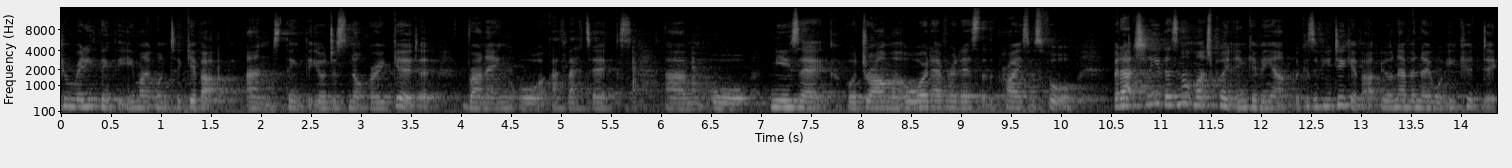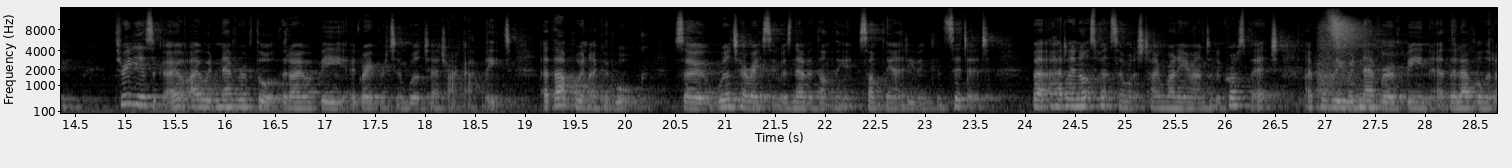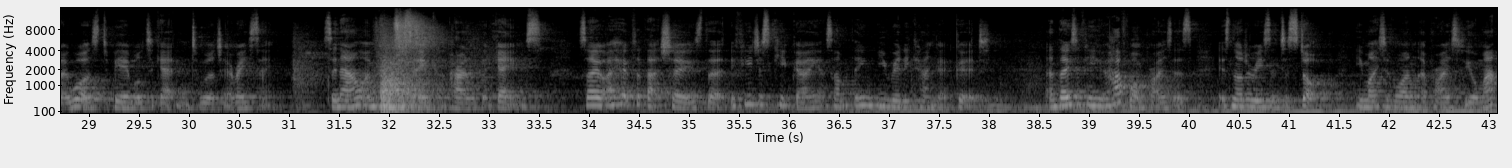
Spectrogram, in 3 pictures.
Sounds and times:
Female speech, woman speaking: 0.0 - 43.0
Narration, monologue: 0.0 - 43.0.

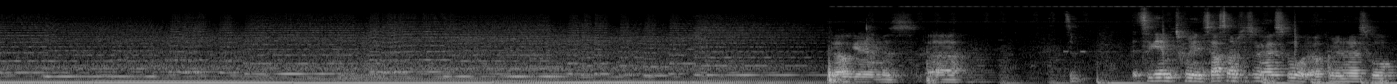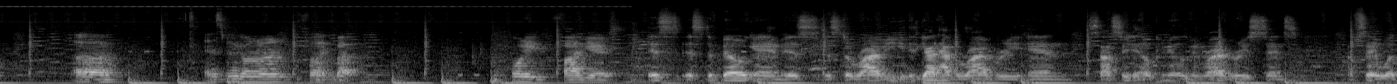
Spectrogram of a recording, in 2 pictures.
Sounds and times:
Music: 0.0 - 27.9
Speech: 8.3 - 9.7, 10.7 - 14.0, 14.7 - 15.2, 16.0 - 17.7, 19.0 - 27.9.

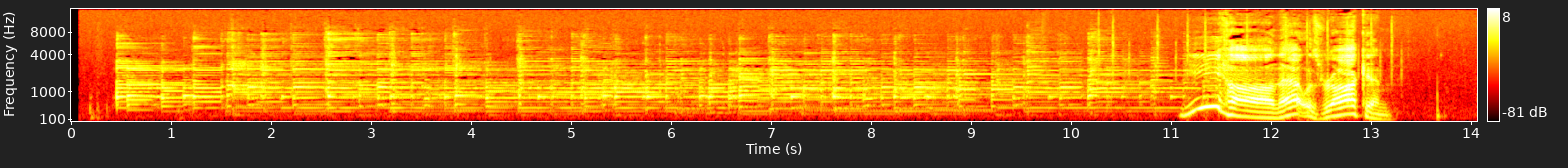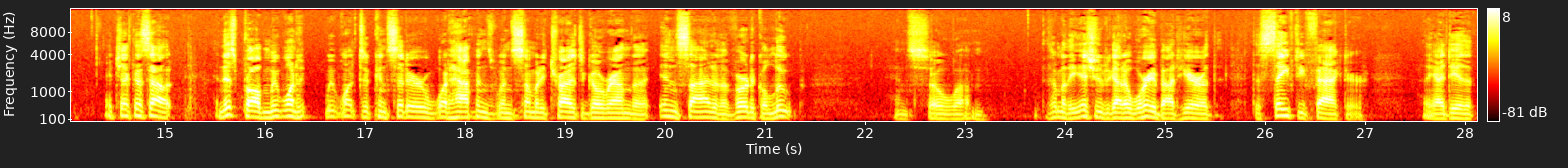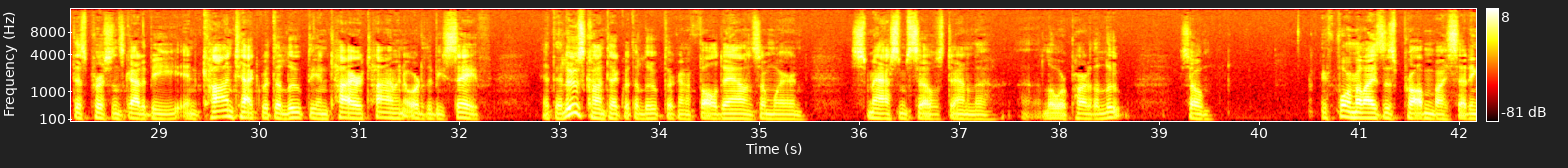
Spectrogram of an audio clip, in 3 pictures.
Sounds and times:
Banjo: 0.4 - 13.2.

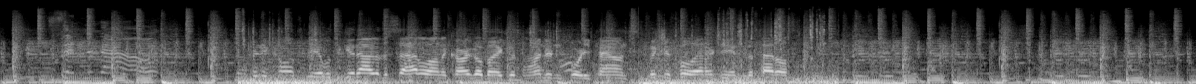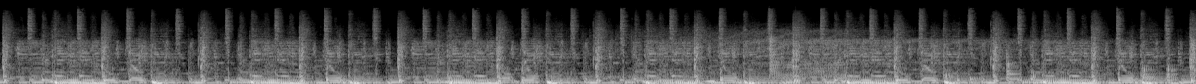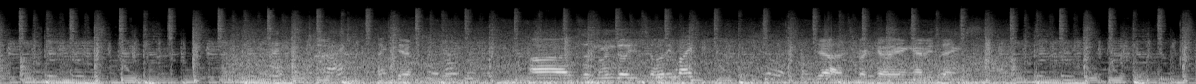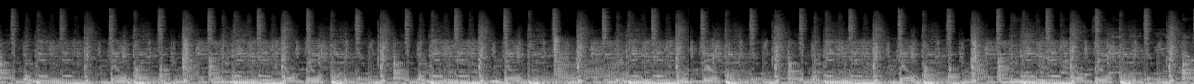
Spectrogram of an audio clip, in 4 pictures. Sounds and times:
Music: 0.0 - 47.8.

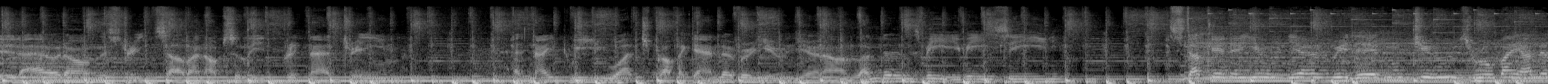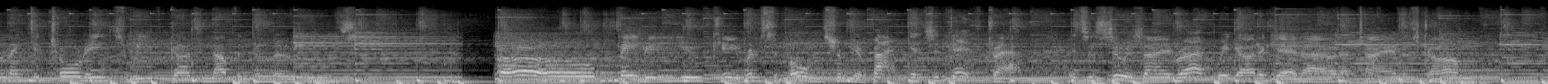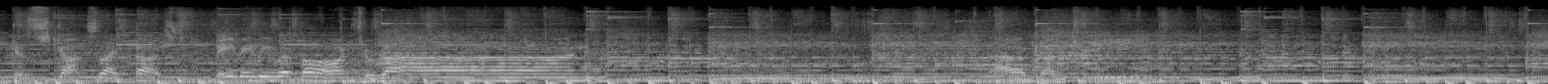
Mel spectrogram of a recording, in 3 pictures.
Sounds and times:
Bluegrass: 0.0 - 46.4.

